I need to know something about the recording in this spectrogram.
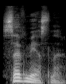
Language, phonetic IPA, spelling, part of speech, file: Russian, [sɐvˈmʲesnə], совместно, adverb / adjective, Ru-совместно.ogg
- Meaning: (adverb) jointly (together); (adjective) short neuter singular of совме́стный (sovméstnyj)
